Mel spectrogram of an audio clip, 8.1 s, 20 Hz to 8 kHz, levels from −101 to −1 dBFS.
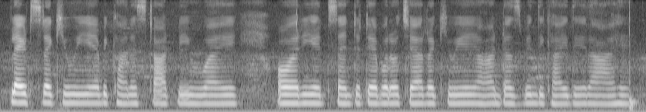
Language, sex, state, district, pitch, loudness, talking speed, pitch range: Hindi, female, Chhattisgarh, Bastar, 185 Hz, -21 LUFS, 185 wpm, 180-185 Hz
